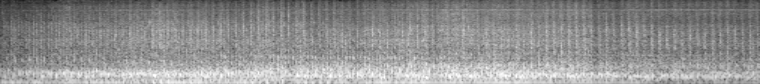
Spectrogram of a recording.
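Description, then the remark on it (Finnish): Helicopters of the Brazilian environmental agency Ibama, which monitor the rainforest, take off and land: an engine roars steadily with a chopping rotor throb and whining turbine tones, sustained throughout, with no voices. “Metsähallitus Ibaman helikoptereita nousee ja laskeutuu.”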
